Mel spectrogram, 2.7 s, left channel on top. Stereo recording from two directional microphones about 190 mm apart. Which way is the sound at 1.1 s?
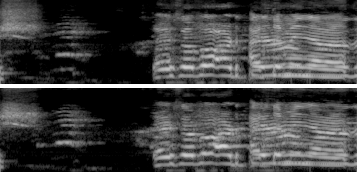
45° left (ahead or behind).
